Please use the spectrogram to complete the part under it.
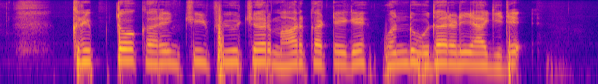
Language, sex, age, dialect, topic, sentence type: Kannada, male, 18-24, Mysore Kannada, banking, statement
